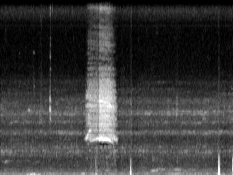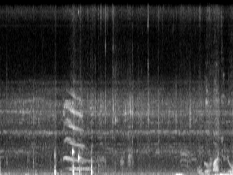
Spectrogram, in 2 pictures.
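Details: Rose-ringed parakeets, a male, female and baby kept together, happy in the morning: a loud harsh burst of screeching, then scattered clicks and a short harmonic squawk, with low thumps and handling noises.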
